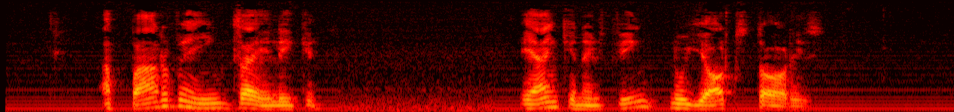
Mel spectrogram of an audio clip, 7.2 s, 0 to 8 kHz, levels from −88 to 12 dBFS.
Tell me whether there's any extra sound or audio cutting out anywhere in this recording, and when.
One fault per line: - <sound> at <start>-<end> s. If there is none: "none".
none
